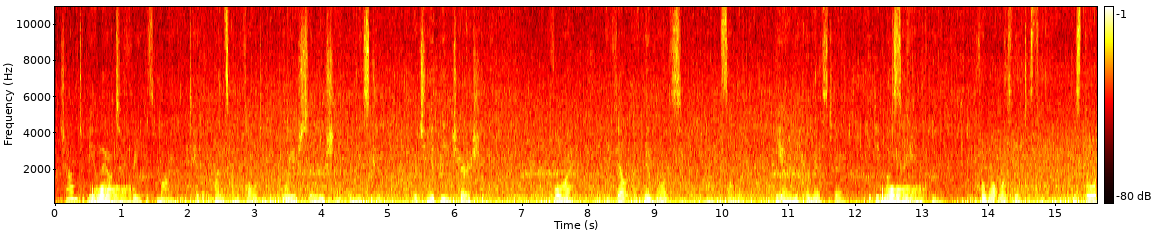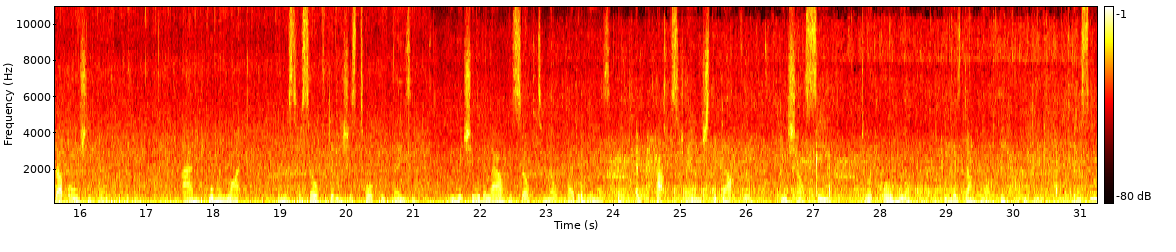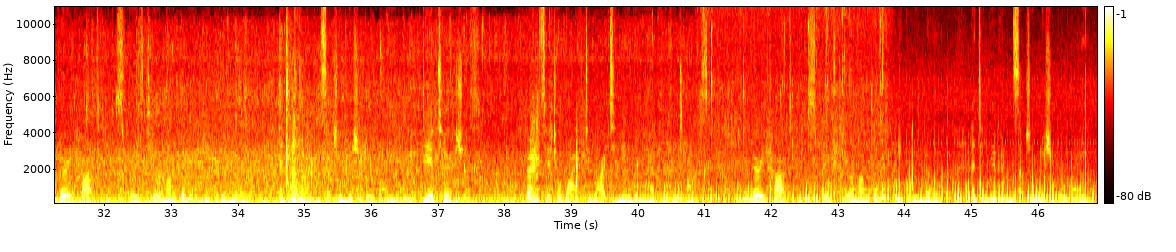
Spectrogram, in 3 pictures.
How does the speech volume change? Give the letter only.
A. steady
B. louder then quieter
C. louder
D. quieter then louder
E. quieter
A.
